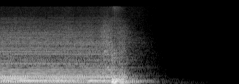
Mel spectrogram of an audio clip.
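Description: A 1950s rock and roll band holds its final chord. A last sharp hit comes about a second in, then the recording dies away and cuts off about a second and a half in.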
